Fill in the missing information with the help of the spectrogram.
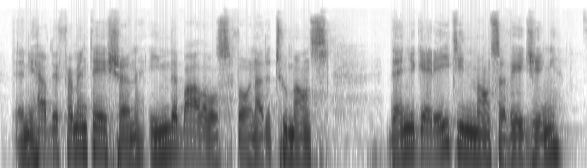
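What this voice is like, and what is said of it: French accent. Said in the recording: “If you understand French accent”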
